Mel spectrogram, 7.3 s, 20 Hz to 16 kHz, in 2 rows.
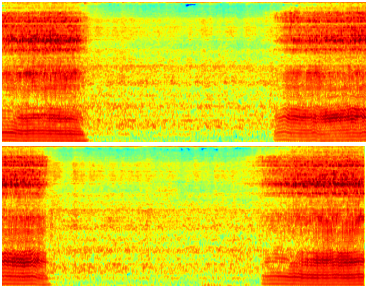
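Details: Loud, deep, rattling snores on each breath, about 18 a minute, with quieter breathing between: heavy snoring.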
